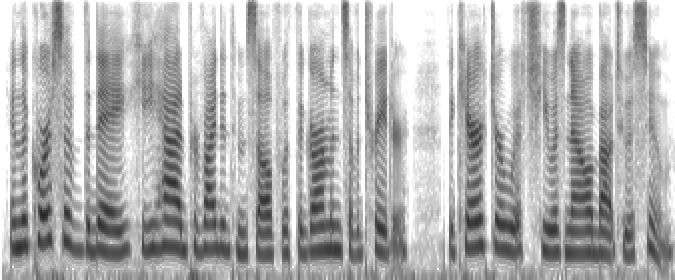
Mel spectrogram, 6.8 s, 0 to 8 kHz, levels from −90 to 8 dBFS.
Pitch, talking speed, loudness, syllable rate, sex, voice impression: 220 Hz, 220 wpm, -18 LUFS, 5.8 syllables/s, female, feminine, slightly gender-neutral, slightly young, slightly adult-like, thin, tensed, slightly powerful, very bright, slightly hard, very clear, fluent, cute, slightly cool, intellectual, very refreshing, slightly sincere, friendly, reassuring, slightly unique, very wild, lively, kind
